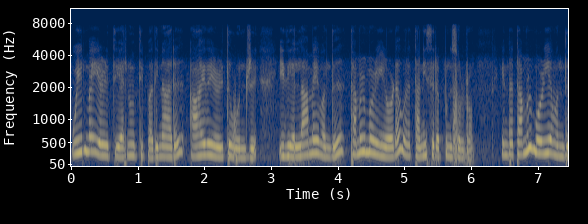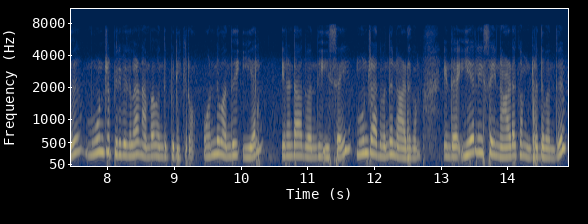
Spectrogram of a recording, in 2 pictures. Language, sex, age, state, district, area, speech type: Tamil, female, 30-45, Tamil Nadu, Viluppuram, rural, spontaneous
